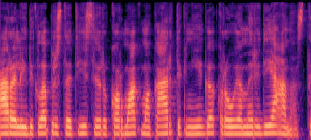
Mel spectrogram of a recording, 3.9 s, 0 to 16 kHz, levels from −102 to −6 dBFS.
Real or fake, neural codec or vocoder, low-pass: real; none; 14.4 kHz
